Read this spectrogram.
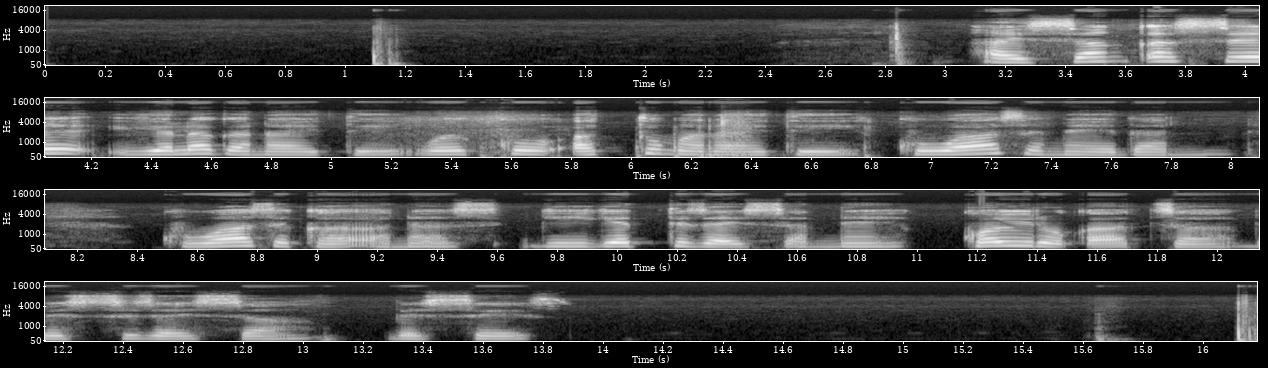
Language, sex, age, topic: Gamo, female, 18-24, government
